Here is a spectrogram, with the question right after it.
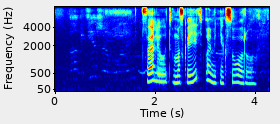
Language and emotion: Russian, positive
